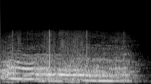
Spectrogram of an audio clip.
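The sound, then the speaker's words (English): A man imitates a lion's roar up close, one loud, sustained, throaty bellow lasting over a second before cutting off abruptly. “You don't have to make lion noises.”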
